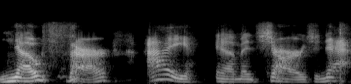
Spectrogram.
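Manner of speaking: very slow, drawn-out, not-so-good attempted cartoon duck voice. Retelling a movie's opening cartoon gag: attempted Daffy Duck voice. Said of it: "Maybe one day I'll be able to do a good Daffy".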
